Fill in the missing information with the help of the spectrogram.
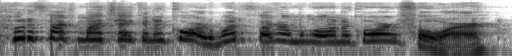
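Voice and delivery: high, hurried baffled squeal; incredulous questioning. Retold or imitated. Storyteller wonders why she'd be going to court, incredulous. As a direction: demand answers in a high, disbelieving voice.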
